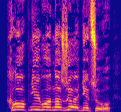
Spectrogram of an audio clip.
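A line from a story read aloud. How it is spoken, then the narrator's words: Yelling amid crowd. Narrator (Russian): завопил Дозер, присоединяясь к орущей толпе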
